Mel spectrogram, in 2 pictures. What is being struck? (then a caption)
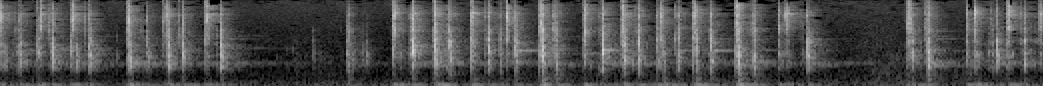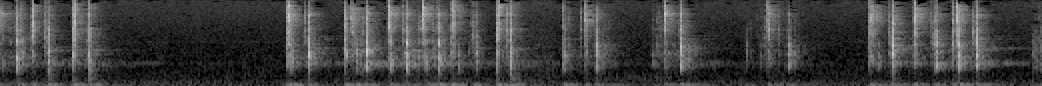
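Plastic mechanical keyboard. Long nails and fingertips type rapidly on a pink plastic Razer mechanical keyboard with backlit keys and a hollow body. Quick, bright, clicky key presses come in bursts separated by short pauses, each tap dying away almost instantly.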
